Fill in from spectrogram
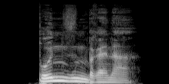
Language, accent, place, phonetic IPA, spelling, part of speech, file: German, Germany, Berlin, [ˈbʊnzn̩ˌbʁɛnɐ], Bunsenbrenner, noun, De-Bunsenbrenner.ogg
- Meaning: Bunsen burner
